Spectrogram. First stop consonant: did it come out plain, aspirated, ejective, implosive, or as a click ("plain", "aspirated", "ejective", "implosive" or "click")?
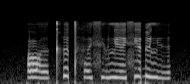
aspirated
